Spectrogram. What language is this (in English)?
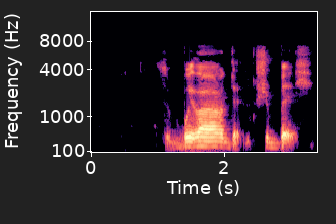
Kabyle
